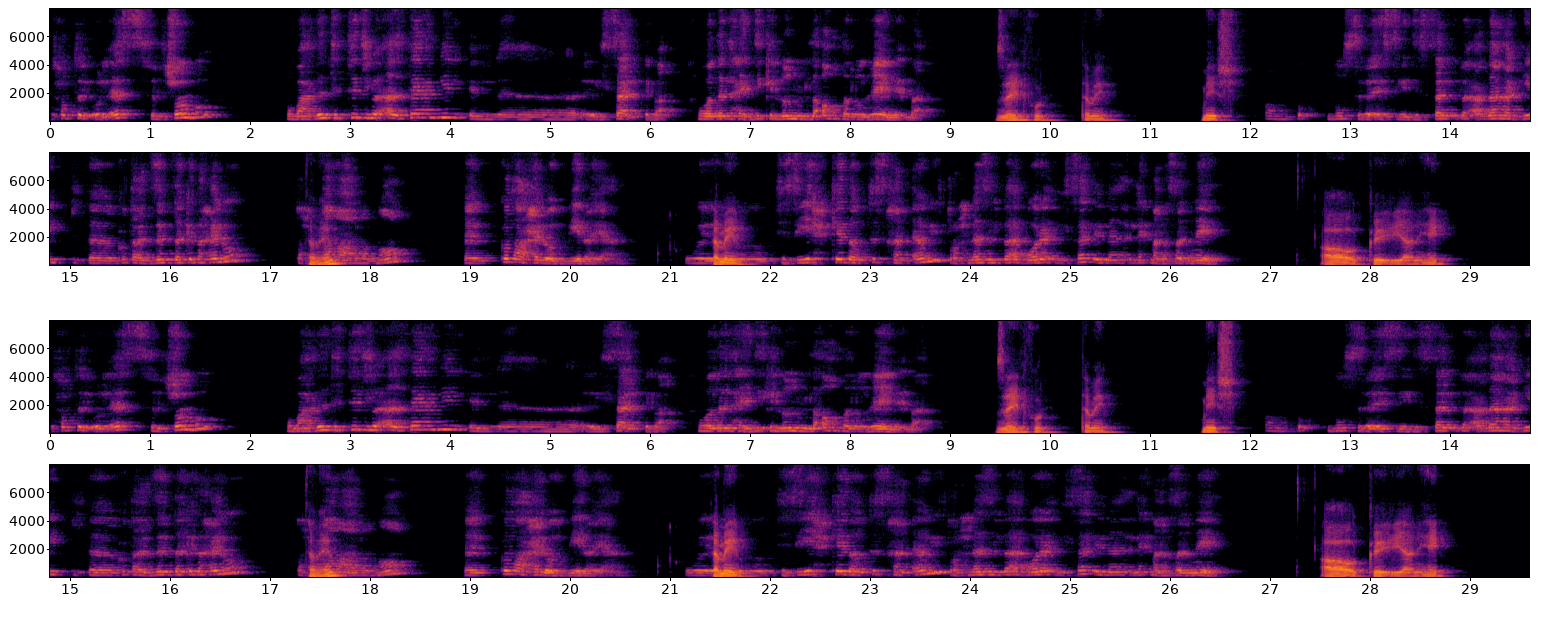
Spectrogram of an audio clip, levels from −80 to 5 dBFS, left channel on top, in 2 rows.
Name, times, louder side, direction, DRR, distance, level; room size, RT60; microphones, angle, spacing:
voice 1, 0.0-1.6 2.4-6.2 6.5-8.7 12.1-12.4 12.8-16.7 17.3-18.3 18.9-20.5 21.1-26.4, left 1 dB, 65° left, -4 dB, 5.2 m, -30 dB
voice 2, 9.5-10.0 10.3-10.6 11.5-11.8 17.3-17.7 21.4-21.7 27.5-28.7, right 1 dB, 15° right, 9 dB, 1.3 m, -22 dB
14.5 x 11.0 x 3.3 m, 0.39 s
head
